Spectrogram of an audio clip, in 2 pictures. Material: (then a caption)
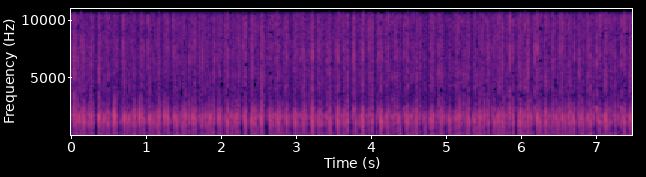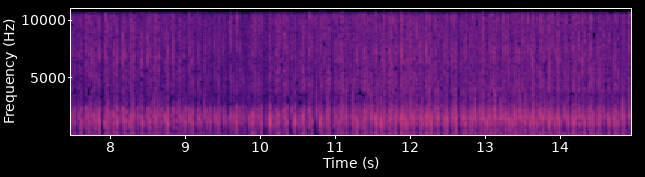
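Leather. A hand-sized, closed blue leather long wallet is tapped and scratched with fingertips and short nails. It gives a steady stream of soft, dull, low-heavy taps with brief scratchy rustles, each tap dying away almost at once. The sound is quiet and continuous throughout.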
